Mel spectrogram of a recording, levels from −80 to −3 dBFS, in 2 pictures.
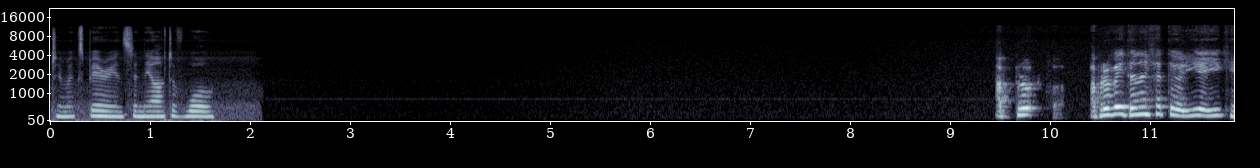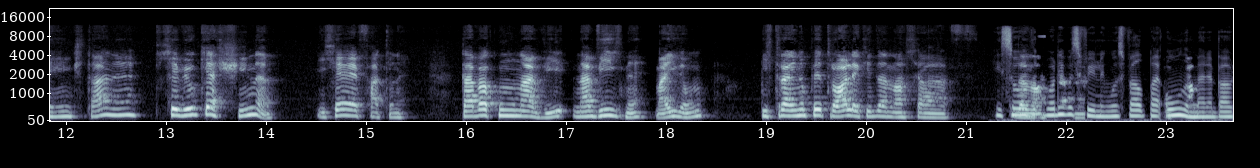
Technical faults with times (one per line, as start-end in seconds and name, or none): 0.00-0.40 echo leak
0.71-2.13 echo leak
21.74-22.31 speech suppressed in double talk
22.94-23.41 speech suppressed in double talk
